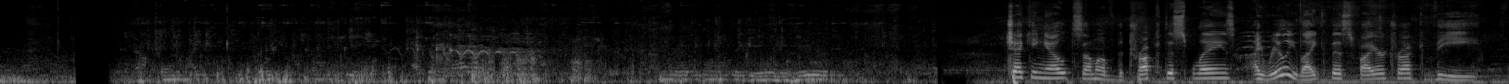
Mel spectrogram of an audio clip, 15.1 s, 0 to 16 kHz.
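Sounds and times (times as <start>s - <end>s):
horse whinnying: 4.1s - 6.6s.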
